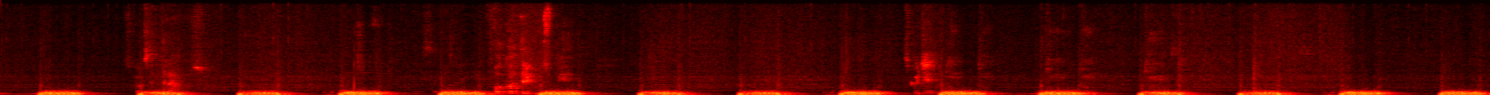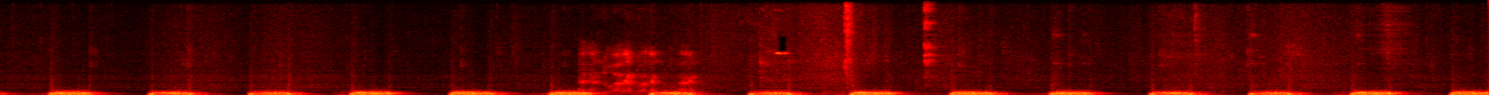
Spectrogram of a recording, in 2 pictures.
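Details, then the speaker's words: Harvey cardiology simulator, tricuspid focus (below xiphoid): systolic murmur of tricuspid regurgitation (insufficiency). "sistólico o diastólico só sistólico entonces tiene una insuficiencia muy bien"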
